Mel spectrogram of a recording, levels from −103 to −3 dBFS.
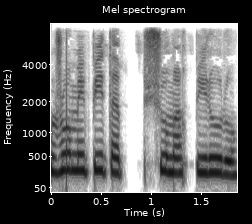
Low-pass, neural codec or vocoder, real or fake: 7.2 kHz; none; real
